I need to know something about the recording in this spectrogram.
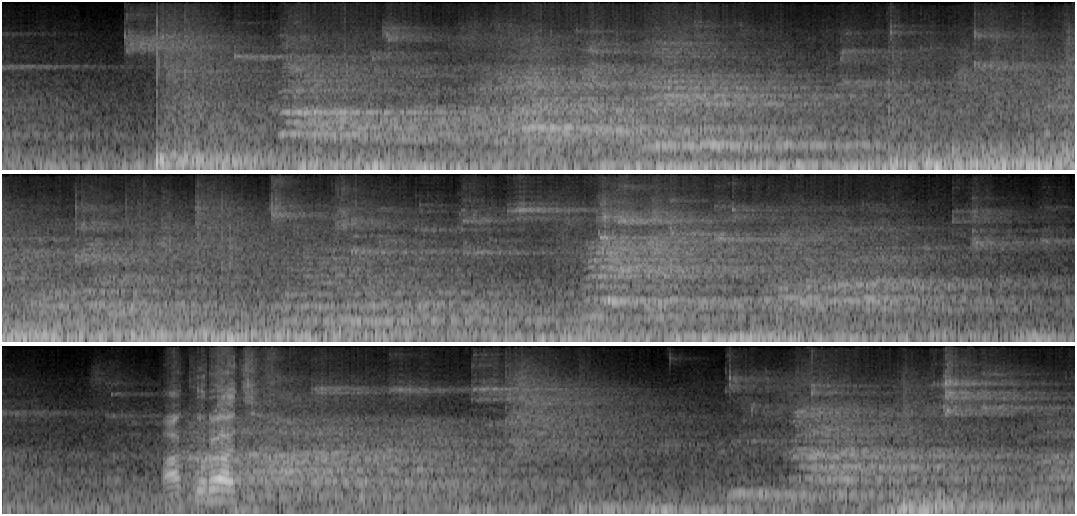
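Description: A ball thumps off a player's foot.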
